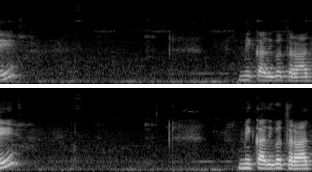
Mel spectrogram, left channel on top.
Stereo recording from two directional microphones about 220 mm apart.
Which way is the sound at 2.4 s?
45° right (ahead or behind).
